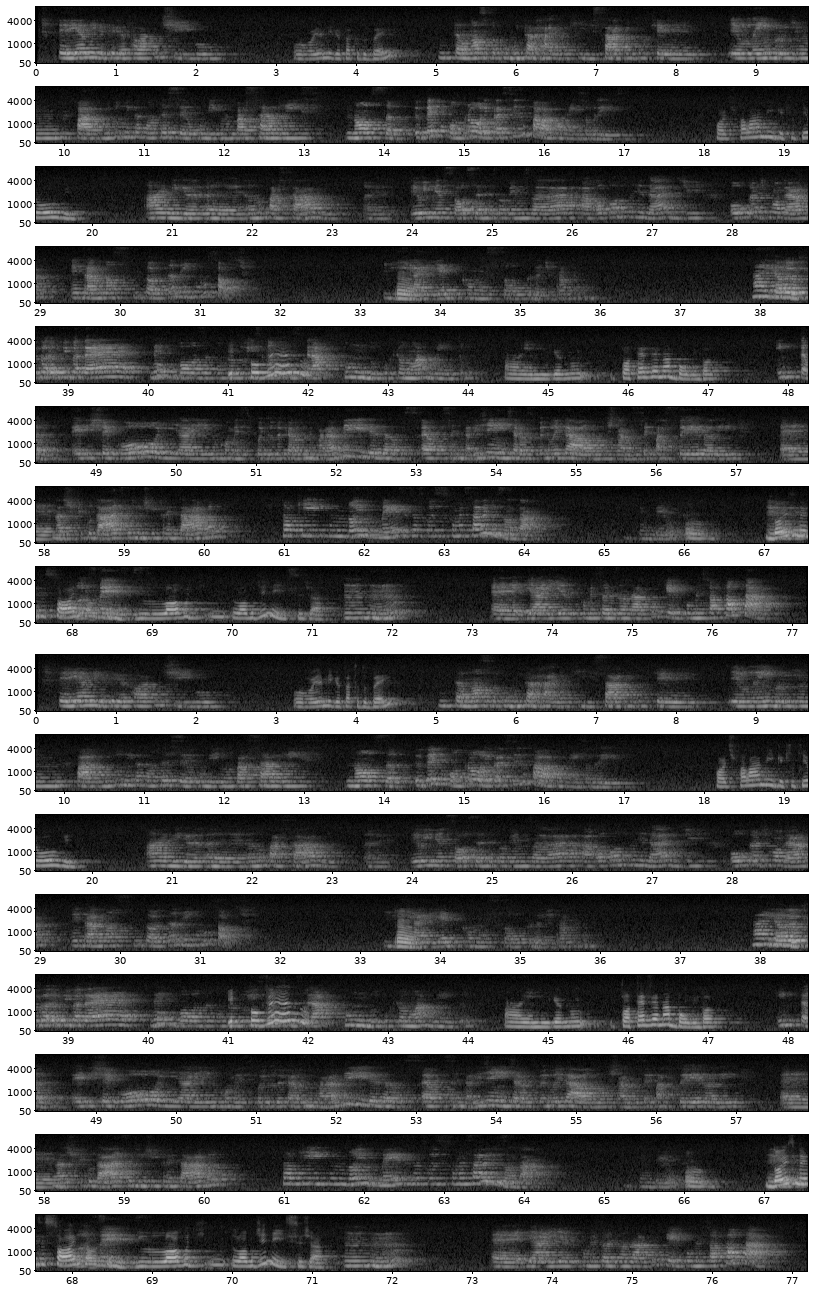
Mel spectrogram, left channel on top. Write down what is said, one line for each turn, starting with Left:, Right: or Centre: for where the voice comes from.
Left: Ei, amiga, queria falar contigo.
Right: Oi, amiga, tá tudo bem?
Left: Então, nossa, eu tô com muita raiva aqui, sabe? Porque eu lembro de um fato muito ruim que aconteceu comigo no passado e, nossa, eu perco o controle e preciso falar com alguém sobre isso.
Right: Pode falar, amiga, o que que houve?
Left: Ai, amiga, é, ano passado, é, eu e minha sócia resolvemos dar a oportunidade de outro advogado entrar no nosso escritório também como sócio. E
Right: Ah,
Left: aí é que começou o grande problema. Ai, eu, eu
Right: Porque
Left: fico, eu fico até nervosa contando
Right: eu
Left: isso.
Right: tô vendo.
Left: Eu tenho que respirar fundo, porque eu não aguento.
Right: Ai,
Left: E
Right: amiga, não... tô até vendo a bomba.
Left: então, ele chegou, e aí no começo foi tudo aquelas mil maravilhas. Era uma, pes- é uma pessoa inteligente, era super legal, demonstrava ser parceiro ali, eh, nas dificuldades que a gente enfrentava. Só que com dois meses as coisas começaram a desandar, entendeu?
Right: ah,
Left: É,
Right: Dois meses só,
Left: dois
Right: então,
Left: meses.
Right: assim, logo de, logo de início já.
Left: Uhum. É, e aí eh, começou a desandar porque ele começou a faltar.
